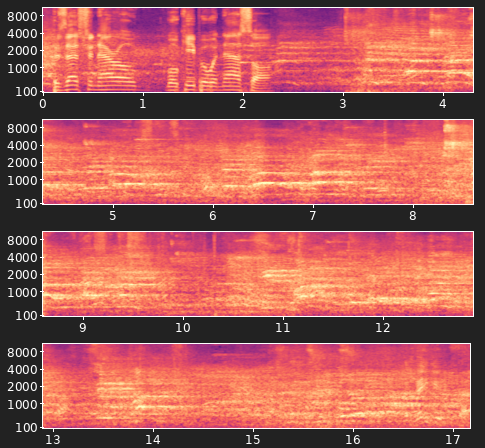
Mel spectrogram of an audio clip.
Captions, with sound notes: Possession arrow will keep it Nassau. (crowd talking) (coaches yelling)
